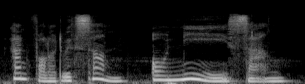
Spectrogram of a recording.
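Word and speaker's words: お兄さん: When we want to refer to someone else's older brother, we need to be more polite. We need to pop the honorific o prefix in, and we add the kanji, the pronunciation, which now changes to ni. Ani on its own, but ni when it's preceded by o and followed with san.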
